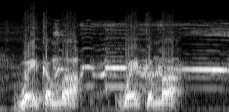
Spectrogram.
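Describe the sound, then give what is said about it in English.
Roosters crowing, one of three kept together: two loud, harmonic crows follow one after the other, each rising and then falling away, heard alone without talk. “I got three roosters, Red, Crow, and Benny.”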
